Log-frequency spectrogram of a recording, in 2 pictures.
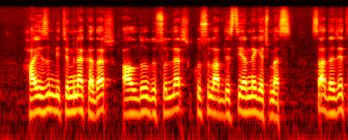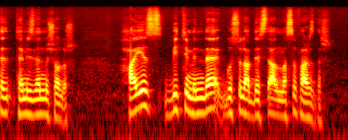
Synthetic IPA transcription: hajɯzɯnbit̪ʰiminɛkʰad̪aɾalˠd̪ɯːɡusylʲlːʲæɾɡ̥usulʲˠab̚d̪ɛst̪ʲije̞ɾinɛɟɛt͡ʃmɛz̥ | saːd̪ed͡ʒɛt̪ʰe̞mizlʲænmiʃo̞lˠṵɾ̥ | hajɯzbit̪ʰimind̪ɛɡusulʲˠab̚d̪ɛst̪ʲialˠmasɯfaɾzd̪ɯɾ̝̥

